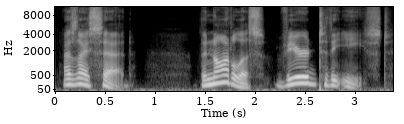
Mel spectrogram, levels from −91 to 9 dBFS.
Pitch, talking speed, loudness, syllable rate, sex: 165 Hz, 160 wpm, -17 LUFS, 4.8 syllables/s, male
